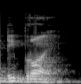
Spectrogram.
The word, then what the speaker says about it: de Broglie: और उसके साथ साथ ये जो डी ब्रॉय, इसका जो प्रोनाउंसिएशन है डी ब्रॉय, एक्चुअली ऐसे करते हैं, ठीक है।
